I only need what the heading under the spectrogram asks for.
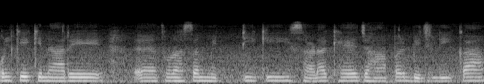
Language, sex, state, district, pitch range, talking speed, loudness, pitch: Hindi, female, Bihar, Madhepura, 160-175 Hz, 185 wpm, -17 LUFS, 165 Hz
